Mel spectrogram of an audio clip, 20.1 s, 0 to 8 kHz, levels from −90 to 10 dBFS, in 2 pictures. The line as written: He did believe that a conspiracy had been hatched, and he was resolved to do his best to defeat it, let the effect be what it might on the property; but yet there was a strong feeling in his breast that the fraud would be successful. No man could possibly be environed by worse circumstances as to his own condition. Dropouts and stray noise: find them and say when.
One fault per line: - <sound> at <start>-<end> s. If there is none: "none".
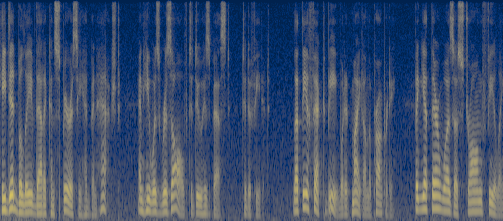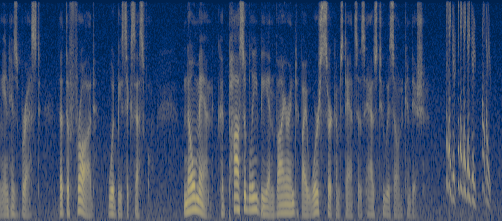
- chirp at 19.0-19.9 s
